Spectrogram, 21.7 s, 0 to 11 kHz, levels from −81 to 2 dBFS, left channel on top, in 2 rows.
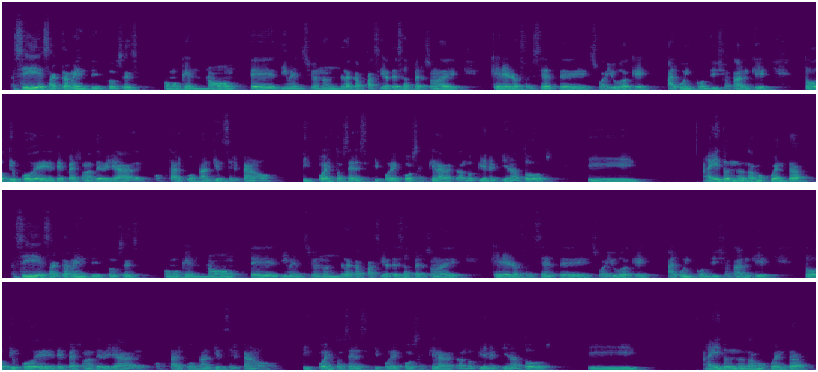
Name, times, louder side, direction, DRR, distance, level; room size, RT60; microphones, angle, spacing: voice 1, 0.1-1.8 2.2-6.1 6.5-8.6 8.9-12.7 13.1-14.4 14.9-18.1 18.7-19.3 20.2-21.5, left 2 dB, 80° left, 3 dB, 0.7 m, -31 dB
2.4 x 2.1 x 3.1 m, 0.35 s
head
